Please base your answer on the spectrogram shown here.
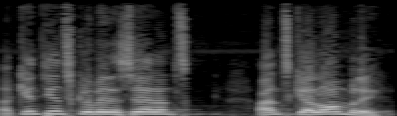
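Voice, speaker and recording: A man's voice: high-pitched, normal speed, darkish tone. A man with a Bolivian Spanish accent, a pastor preaching a sermon with impassioned rhetorical questions to the congregation.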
